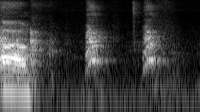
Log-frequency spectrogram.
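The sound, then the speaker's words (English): A dog barks a few times in the background, starting with a sharp, tonal yelp and followed by two shorter, rougher barks spaced about a second apart, moderately loud. “don't give dogs chocolate. That's like the worst thing you'd ever fucking do. That's actually what's happening in the background now”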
